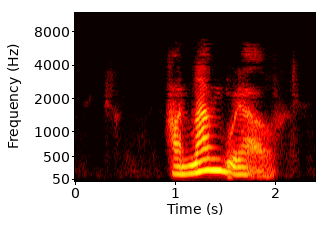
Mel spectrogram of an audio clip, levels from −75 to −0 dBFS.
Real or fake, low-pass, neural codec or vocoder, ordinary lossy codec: fake; 7.2 kHz; codec, 16 kHz, 0.5 kbps, FreqCodec, larger model; AAC, 32 kbps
